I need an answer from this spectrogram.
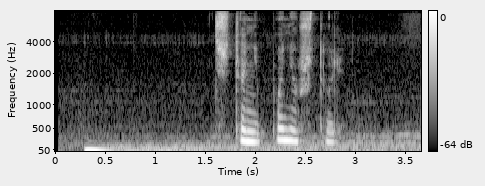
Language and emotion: Russian, neutral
